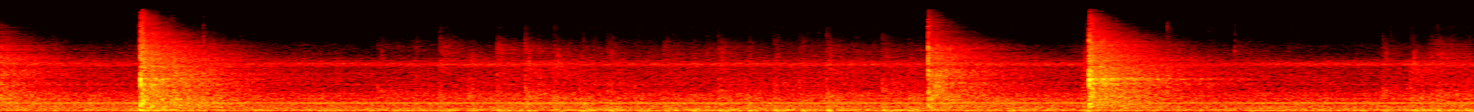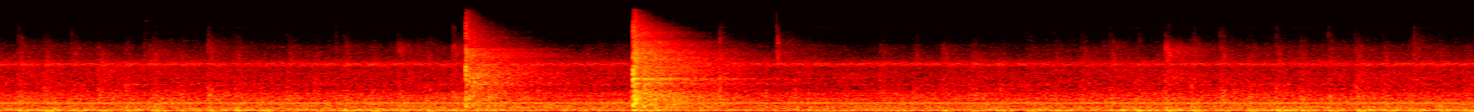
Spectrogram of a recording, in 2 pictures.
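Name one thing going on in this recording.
Sneakers squeak and patter on the court floor.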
